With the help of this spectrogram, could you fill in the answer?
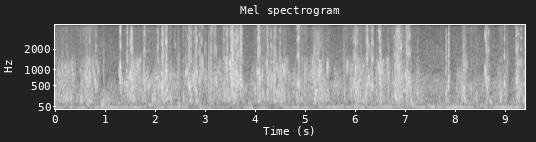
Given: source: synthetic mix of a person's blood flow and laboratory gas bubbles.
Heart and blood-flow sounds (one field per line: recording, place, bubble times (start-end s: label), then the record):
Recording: Doppler ultrasound of blood flow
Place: subclavian vein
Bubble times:
0.00-0.89 s: bubbles
1.26-2.49 s: bubbles
2.56-3.03 s: bubbles
3.08-3.91 s: bubbles
3.97-4.74 s: bubbles
4.79-5.63 s: bubbles
5.75-7.34 s: bubbles
7.79-7.92 s: bubbles
8.10-8.49 s: bubbles
8.56-8.81 s: bubbles
8.86-9.07 s: bubbles
9.22-9.41 s: bubbles
From the record:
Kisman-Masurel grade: 444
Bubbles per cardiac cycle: continuous sound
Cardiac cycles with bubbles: 100%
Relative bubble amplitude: maximal (0.775 to 0.999)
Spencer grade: 4 (maximum detectable bubble signal sounding continuously throughout systole and diastole of every cardiac period, and overriding the amplitude of the normal cardiac signals)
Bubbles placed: anywhere in the cardiac cycle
